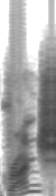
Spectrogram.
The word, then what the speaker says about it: grung: an orange grung or grunge is it pronounced grung grung yes yes not grunge like the 90s uh music maybe she's into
